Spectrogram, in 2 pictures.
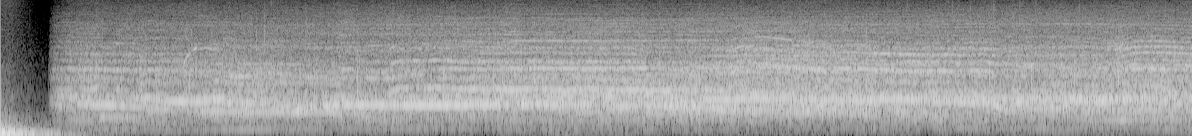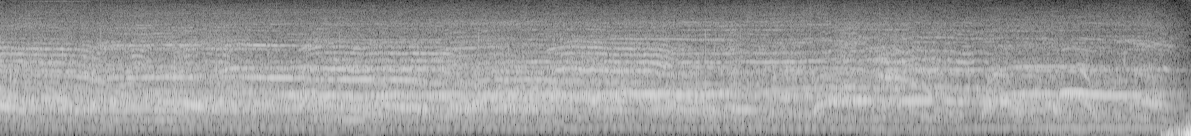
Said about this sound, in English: It's a very slow process, but you can hear the cheers getting louder in the background, and you can see the guy in the tree lift or whatever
